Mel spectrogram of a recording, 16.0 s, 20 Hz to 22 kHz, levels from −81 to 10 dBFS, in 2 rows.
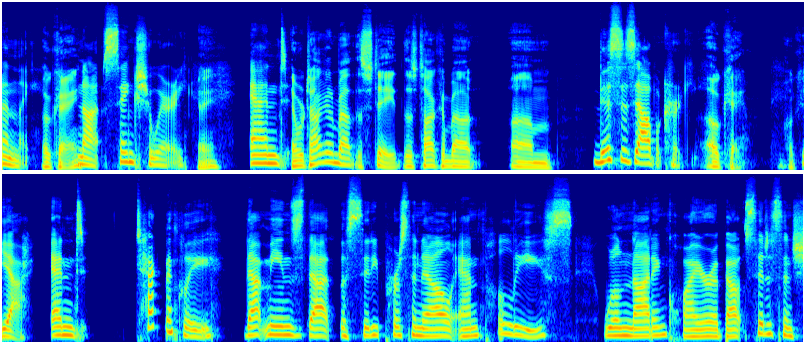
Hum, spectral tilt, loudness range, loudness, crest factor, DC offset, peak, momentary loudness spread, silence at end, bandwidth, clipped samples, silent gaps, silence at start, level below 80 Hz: none; -4.5 dB/octave; 3 LU; -19 LUFS; 18 dB; under 0.1%; 0 dBFS; 10 LU; 0 s; 18.5 kHz; under 0.1%; none; 0 s; -52 dBFS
